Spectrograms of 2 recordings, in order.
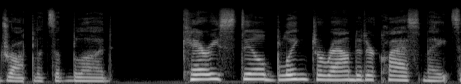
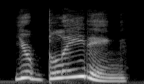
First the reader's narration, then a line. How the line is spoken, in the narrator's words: Sue yelled suddenly, furiously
